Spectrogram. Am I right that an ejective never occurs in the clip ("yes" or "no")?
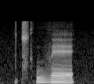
no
